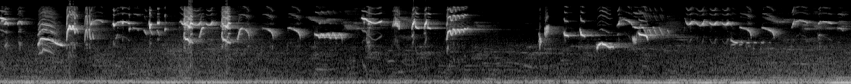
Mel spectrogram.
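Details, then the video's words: Rich, non-stop song of an orange-headed thrush from Bali, Indonesia, recorded in the morning: dense strings of high, piercing whistles and quick downslurred chirps, a brief gap at midpoint, then renewed twittering phrases. "ANIS MERAH Gacor dan Teleran Suaranya Bikin Burung Yang Awalnya Malas Bunyi Ngedrop Bahkan Macet"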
